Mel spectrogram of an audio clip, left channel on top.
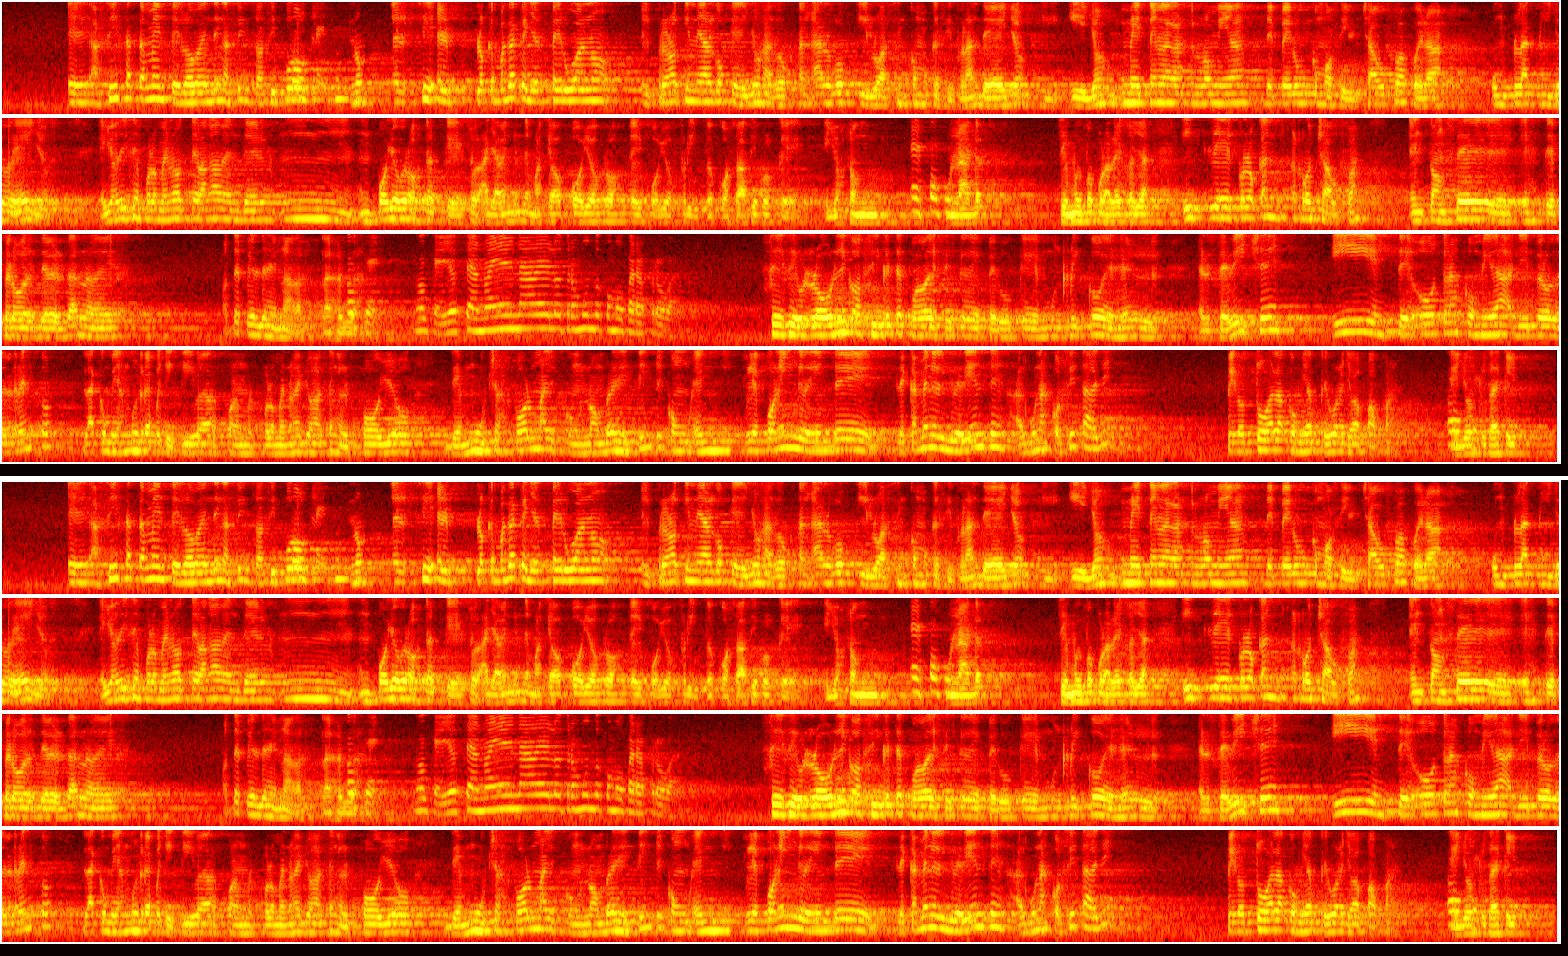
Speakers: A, on the right; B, on the right.
A: eh, así exactamente, lo venden así, o sea, así puro.
B: completo?
A: No, el- sí, el, lo que pasa es que ya el peruano, el peruano tiene algo que ellos adoptan algo y lo hacen como que si fueran de ellos, y, y ellos meten la gastronomía de Perú como si el chaufa fuera un platillo de ellos. Ellos dicen, por lo menos te van a vender un, un pollo broster, que eso, allá venden demasiado pollo broster, pollo frito, cosas así, porque ellos son
B: Es popular.
A: una Sí, es muy popular eso allá. Y le colocan rochaufa. Entonces, este, pero de verdad no es, no te pierdes de nada, la verdad.
B: Ok, ok. O sea, no es nada del otro mundo como para probar.
A: Sí, sí, lo único sí que te puedo decir que de Perú que es muy rico es el, el ceviche y este, otras comidas allí, pero del resto la comida es muy repetitiva, por, por lo menos ellos hacen el pollo de muchas formas y con nombres distintos y con, en- le ponen ingredientes, le cambian el ingrediente, algunas cositas allí pero toda la comida peruana lleva papa.
B: Ok,
A: Ellos, tú sabes que ellos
